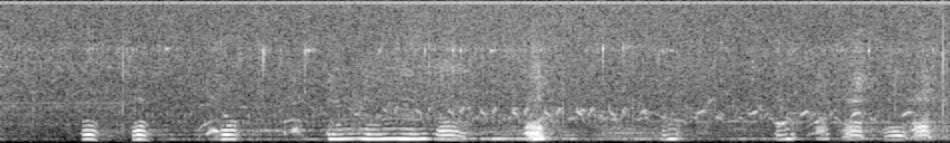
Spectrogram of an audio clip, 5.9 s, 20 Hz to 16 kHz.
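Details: Hare-hunting Segugio Italiano, short- and wire-haired, at Sofiko in Greece's Evros region, 18 October 2015. Scattered yelping barks lead into one long drawn-out howling bay, then broken yelps and barks resume.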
